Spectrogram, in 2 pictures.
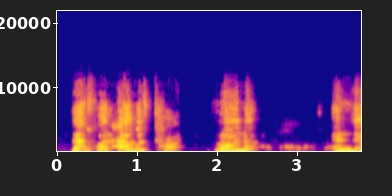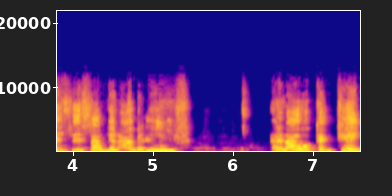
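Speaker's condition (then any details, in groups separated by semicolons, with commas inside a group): Cerebral palsy; 27 years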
